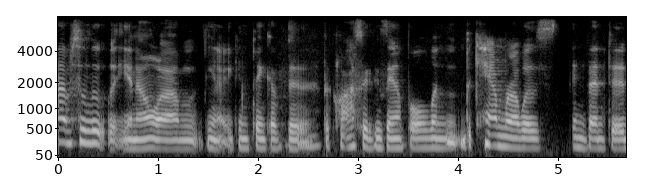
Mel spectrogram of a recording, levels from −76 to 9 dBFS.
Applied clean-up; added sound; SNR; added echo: none; none; none; none.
